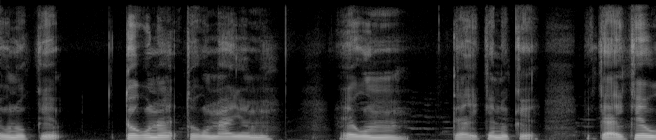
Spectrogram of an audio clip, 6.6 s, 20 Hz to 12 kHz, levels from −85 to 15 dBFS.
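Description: No technical faults are audible.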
